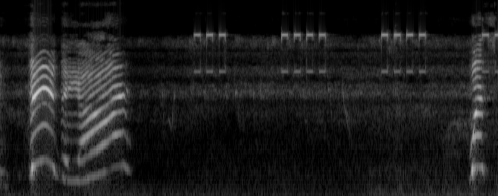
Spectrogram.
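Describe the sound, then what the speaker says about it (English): Repeated electronic beeping alarm of the swiper detector in the Dora the Explorer cartoon, sounding in short rhythmic bursts of three, with a voice speaking before it starts. "What's making that sound? The swiper detector."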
